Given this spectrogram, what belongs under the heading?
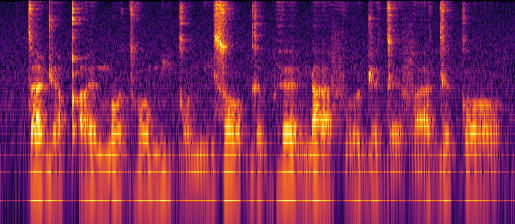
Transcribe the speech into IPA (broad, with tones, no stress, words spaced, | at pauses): ta˥ɖɜ˩qʼɜ˩˥ ŋɔ˧dʱɔ˧mi˥˩ ɡɔ˩ni˩˥zɔ˥˩ ɡə˥˩bʱɜ˥˩ ŋa˥˩fo˩˥ ɖə˧dɜ˩va˩˥ də˥ɡɔ˥˩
